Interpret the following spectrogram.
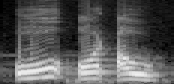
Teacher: ओ और औ कंठ और ओष के संयोग से बनते हैं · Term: कंठ होष स्वर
